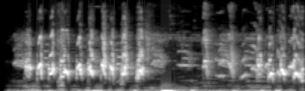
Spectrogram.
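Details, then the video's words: Greater green leafbird in lively competition-style song used as training material for song contests: rapid series of loud, chattering notes and slurred whistles, bursts repeated in quick succession, with a steady low hum beneath. "Cucak Hijau Gacor Hiper Ampuh Buat Bahan Lomba"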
